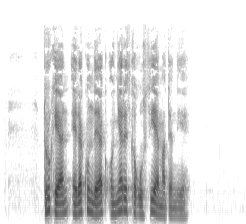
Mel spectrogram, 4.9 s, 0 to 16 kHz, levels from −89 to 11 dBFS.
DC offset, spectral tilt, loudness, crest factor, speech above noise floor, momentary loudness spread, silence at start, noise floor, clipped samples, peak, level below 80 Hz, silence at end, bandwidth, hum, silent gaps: under 0.1%; -6 dB/octave; -23 LUFS; 20 dB; 58 dB; 12 LU; 0.9 s; -81 dBFS; under 0.1%; -4 dBFS; -60 dBFS; 1.2 s; 10.5 kHz; none; none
